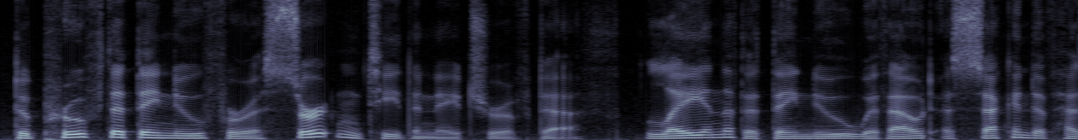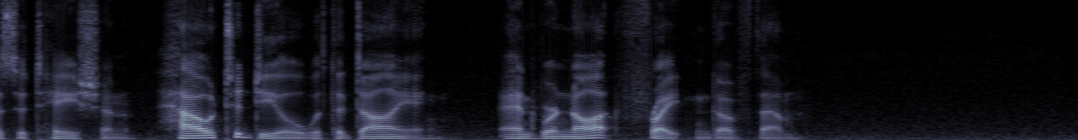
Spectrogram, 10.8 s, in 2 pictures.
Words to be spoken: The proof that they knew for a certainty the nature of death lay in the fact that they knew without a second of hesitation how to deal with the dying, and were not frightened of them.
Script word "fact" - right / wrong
wrong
